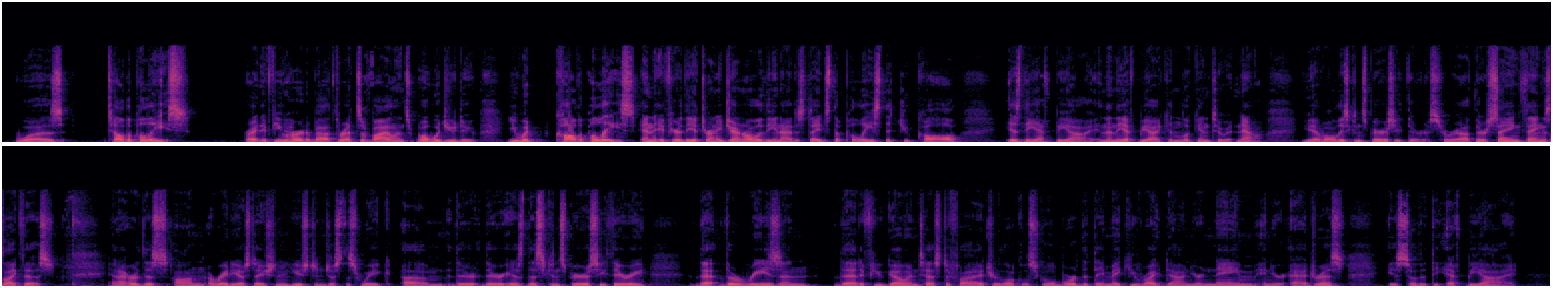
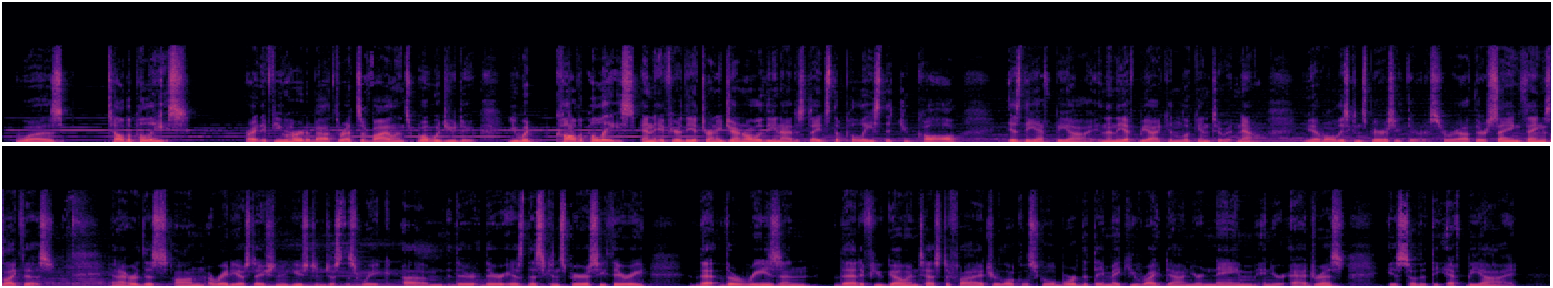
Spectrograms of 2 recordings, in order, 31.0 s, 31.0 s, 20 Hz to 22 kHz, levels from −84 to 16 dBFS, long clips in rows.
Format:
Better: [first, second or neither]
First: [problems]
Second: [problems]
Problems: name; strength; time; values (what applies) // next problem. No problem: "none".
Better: first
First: none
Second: background music; noticeable; until 21 s; 20 dB below the speech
